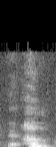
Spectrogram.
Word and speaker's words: Ham: Aí o menino mais novo, Ham, mais conhecido como Cam, mas é assim que pronuncia no hebraico, ou sei lá, no babilônio, Ham, ele vai dizer, olha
